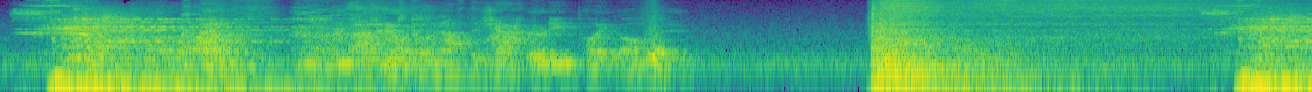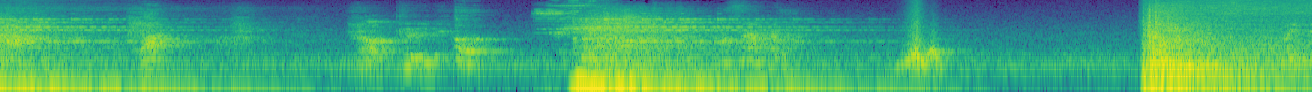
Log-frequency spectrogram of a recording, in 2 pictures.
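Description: A gas bomb bursts with a loud whoosh and hiss.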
